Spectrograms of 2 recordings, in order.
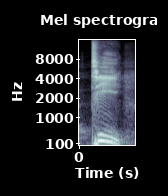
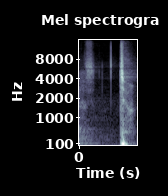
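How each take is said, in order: First: It is said as the full letter name. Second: It is said as a short bare consonant. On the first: The speaker calls it wrong. "que T é a letra" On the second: The speaker calls it right. "é o som, é t"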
